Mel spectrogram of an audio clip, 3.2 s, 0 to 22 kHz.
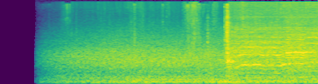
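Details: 2011 Range Rover HSE 5.0 naturally aspirated, with a weakening battery, cranks slowly and evenly at about three and a half pulses a second but never fires; suspected low compression from severe overheating, possibly a burned piston dragging on the cylinder.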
